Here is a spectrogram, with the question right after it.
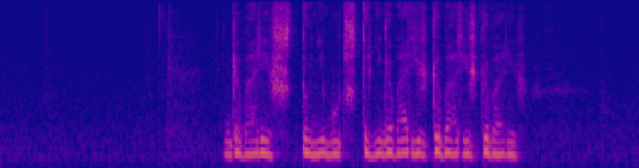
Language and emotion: Russian, angry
